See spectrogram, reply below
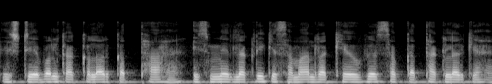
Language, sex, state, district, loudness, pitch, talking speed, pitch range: Hindi, male, Jharkhand, Garhwa, -16 LUFS, 115 Hz, 205 wpm, 115-120 Hz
